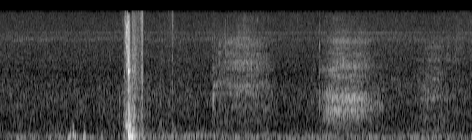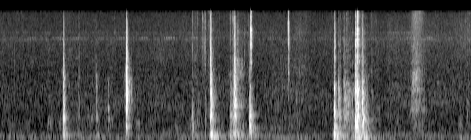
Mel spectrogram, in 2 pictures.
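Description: Sharp clicks and clacks of steel needle-nose pliers working a stuck plastic fuel-line connector on a fuel pump's top flange. Two short scraping rustles come a few seconds in, then a quick run of clicks as the pliers pull free and are handled.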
